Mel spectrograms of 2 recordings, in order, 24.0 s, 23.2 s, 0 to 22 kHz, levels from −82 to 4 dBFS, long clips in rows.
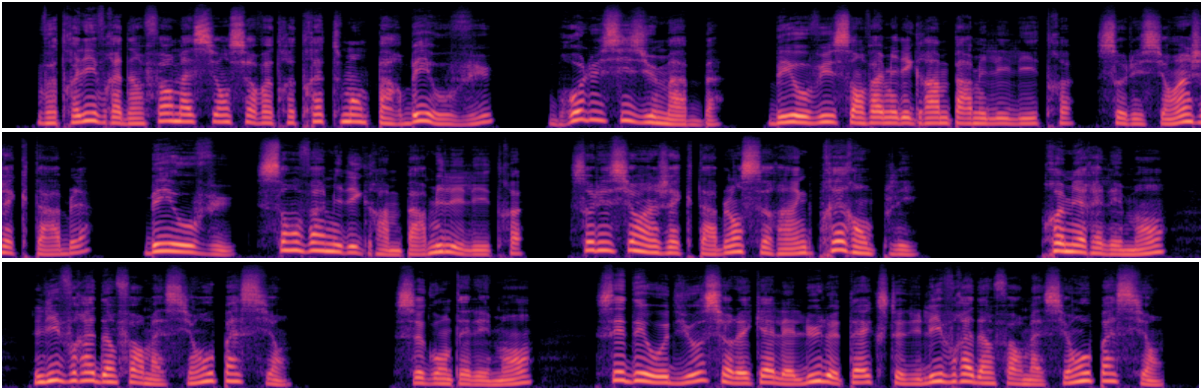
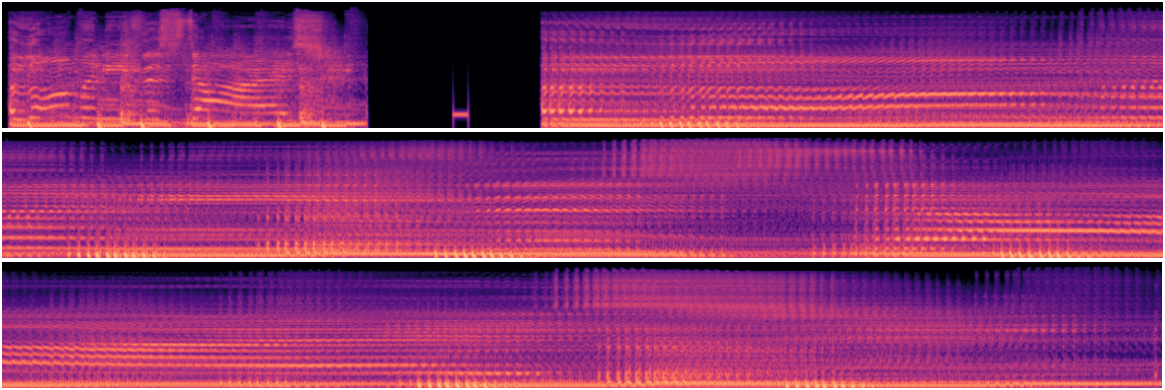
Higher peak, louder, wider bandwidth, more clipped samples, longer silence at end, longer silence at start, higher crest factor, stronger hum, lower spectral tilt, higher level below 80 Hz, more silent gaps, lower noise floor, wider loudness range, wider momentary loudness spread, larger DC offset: second, -6 dBFS vs -2 dBFS; second, -22 LUFS vs -14 LUFS; about the same, 19 kHz vs 17.5 kHz; neither; first, 0.25 s vs 0 s; first, 0.25 s vs 0.05 s; about the same, 16 dB vs 12 dB; neither; about the same, -5 dB/octave vs -5 dB/octave; second, -56 dBFS vs -24 dBFS; first, 3.31-3.62 s, 4.90-5.08 s, 8.67-8.92 s, 11.50-11.76 s, 14.18-14.88 s, 18.02-18.56 s vs 2.44-3.00 s, 3.11-3.58 s; about the same, under -90 dBFS vs under -90 dBFS; about the same, 3 LU vs 2 LU; first, 11 LU vs 6 LU; neither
